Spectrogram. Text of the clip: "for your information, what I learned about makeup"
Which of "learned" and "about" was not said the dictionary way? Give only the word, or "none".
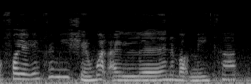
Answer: learned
